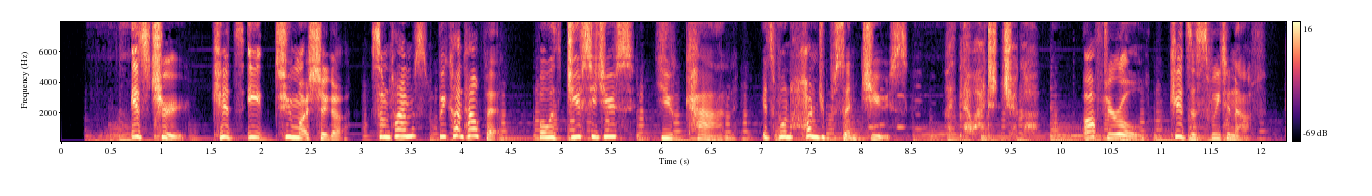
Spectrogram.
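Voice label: Commercial; Comm Demo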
